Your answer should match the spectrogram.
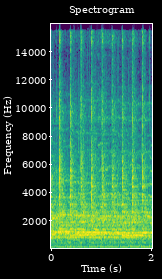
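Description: Tamil devotional folk music: a double-headed barrel drum beaten in a steady beat of about four strokes a second, under a held melodic line.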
